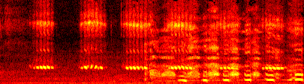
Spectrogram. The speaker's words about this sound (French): Tu nous fais le bruit des grillons.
